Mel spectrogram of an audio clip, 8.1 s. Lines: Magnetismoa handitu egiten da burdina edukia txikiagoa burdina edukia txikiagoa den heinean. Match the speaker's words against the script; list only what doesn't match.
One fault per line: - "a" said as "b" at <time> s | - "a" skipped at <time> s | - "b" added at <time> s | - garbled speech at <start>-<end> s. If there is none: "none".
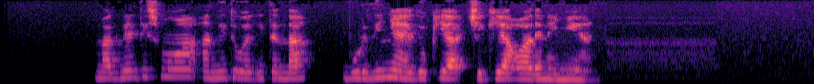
- "burdina edukia txikiagoa" skipped at 5.3 s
